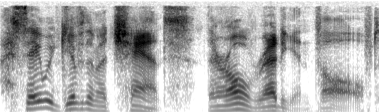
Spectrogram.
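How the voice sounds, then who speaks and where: A booming put-on character voice from a man, medium in pitch, with very wide pitch swings. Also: moderate pace. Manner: loud, commanding.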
